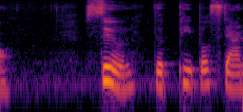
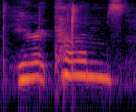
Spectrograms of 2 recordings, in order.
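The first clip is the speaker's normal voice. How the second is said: warning; 8 semitones higher, slower than usual. A narrator's reading. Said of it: "warned Sean".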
